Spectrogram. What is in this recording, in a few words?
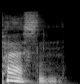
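"person", British English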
